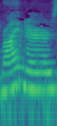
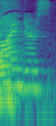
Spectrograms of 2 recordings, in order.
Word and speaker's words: Kate Reinders: is it with Kate reinders that's how you say it people rinders rhymes with Grinders learn it know it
